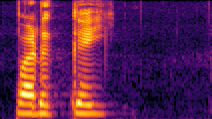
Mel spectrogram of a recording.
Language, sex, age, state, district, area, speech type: Tamil, female, 60+, Tamil Nadu, Erode, urban, read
